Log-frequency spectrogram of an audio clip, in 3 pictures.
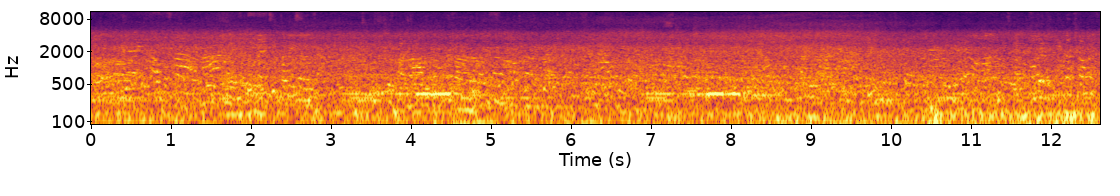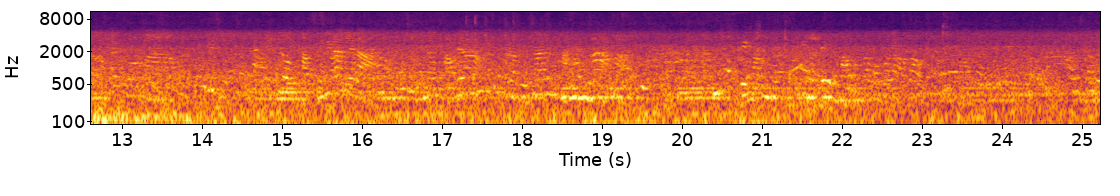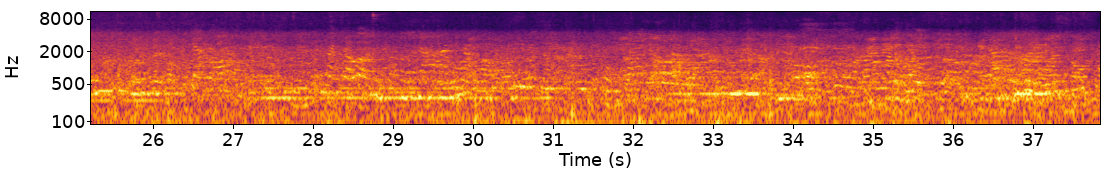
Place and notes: walking in the Underground shopping street, Through a variety of different shops
Please turn up the volume a little
Binaural recordings, Sony PCM D100 + Soundman OKM II
Taipei City, Taiwan, 28 February 2014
